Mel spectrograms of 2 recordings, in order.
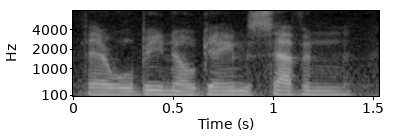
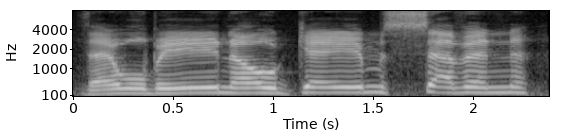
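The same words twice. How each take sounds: First: Low, hushed statement; quiet first take. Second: Slower, louder, stress on "no"; declared emphatically. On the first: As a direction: say it softly to yourself. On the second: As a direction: proclaim it to make it true. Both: Shown as a demonstration. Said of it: "Wish it into existence".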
